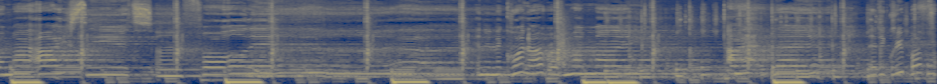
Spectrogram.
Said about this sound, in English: Uh-oh, there's some claps. I like the claps.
